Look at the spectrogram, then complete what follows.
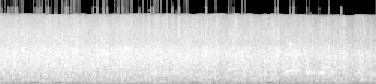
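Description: Live audience applauding a comedian's punchline, a dense, steady clapping.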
